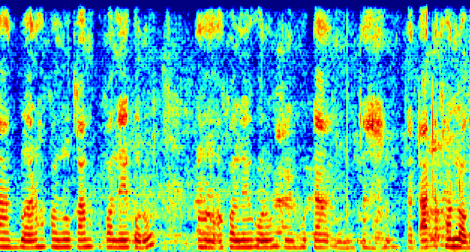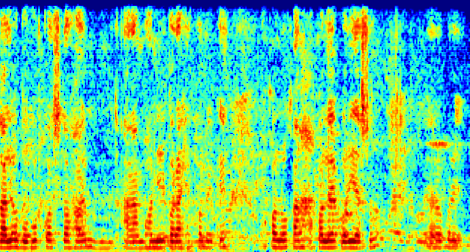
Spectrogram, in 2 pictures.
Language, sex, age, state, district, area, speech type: Assamese, female, 45-60, Assam, Udalguri, rural, spontaneous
